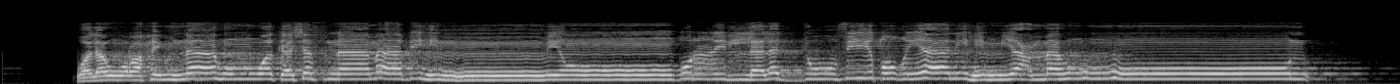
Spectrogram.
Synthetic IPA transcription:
walawɾˤɑħɪmnaːɦʊmwakaʃafnaːmaːbɪɦɪm | ɪn | d̪ˤʊrːɪːalad͡ʒːuːfiːt̪ʊɣjaːnɪɦɪmjaʕmahuː | n

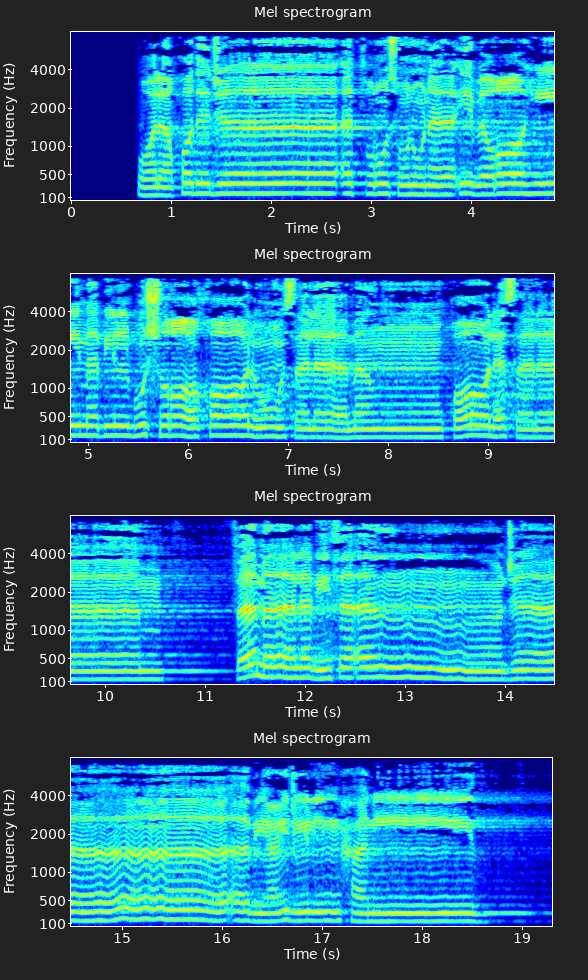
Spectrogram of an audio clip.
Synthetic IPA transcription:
wɑlɑqɑd̪d͡ʒaː | ʔat̪ɾʊsʊlʊnaːʔɪbɾaːɦiːmabɪlbʊʃɾˤɑːqɑːluːsalaːmanqɑːlasalaːm | famaːlabɪθaʔan | d͡ʒaː | ʔabɪʕɪd͡ʒɪlɪnħaniː | d̪

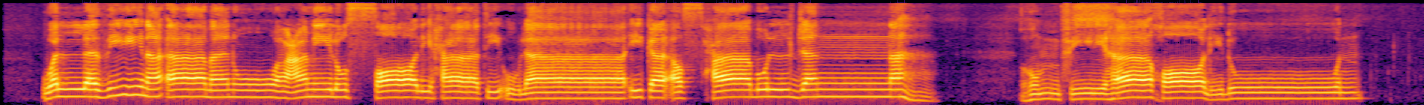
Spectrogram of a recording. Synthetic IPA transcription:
walːaðiːnaʔaːmanuːwaʕamɪluːɑsˤːɑːlɪħaːt̪ɪʔʊla | ʔɪkaʔɑ̰sˤħɑːbʊld͡ʒanː | a | hʊmfiːɦaːxaːlɪd̪u | n

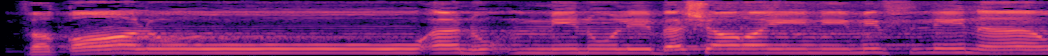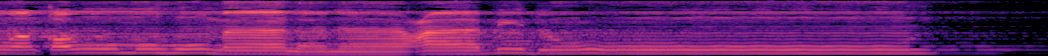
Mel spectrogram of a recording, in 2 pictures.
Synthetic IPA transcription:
fɑqɑːluː | ʔanʊʔmɪnʊlɪbaʃɑɾˤɑjnɪmɪθlɪnaːwɑqɑwmʊɦʊmaːlanaːʕaːbɪd̪uː | n

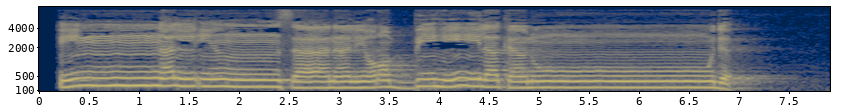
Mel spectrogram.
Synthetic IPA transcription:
ʔɪnː | alʔɪnsaːnalɪɾˤɑbːɪhɪlakanu | d̪

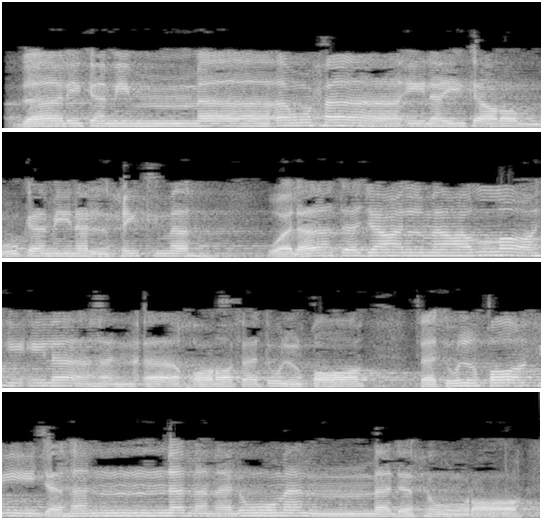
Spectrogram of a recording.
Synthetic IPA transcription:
ðaːlɪkamɪmːaːʔawħaːʔɪlajkaɾˤɑbːʊkamɪnalħɪkma | walaːt̪ad͡ʒʕalmaʕalˤːɑːɦɪʔɪlaːɦanʔaːxɪɾˤɑfat̪ʊlqɑː | fat̪ʊlqɑːfiːd͡ʒaɦanːamamaluːmanmad̪ħuːɾˤɑː

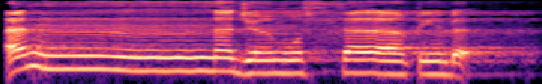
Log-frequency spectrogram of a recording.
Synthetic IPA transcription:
ʔan | ad͡ʒamʊθːaːqɨb

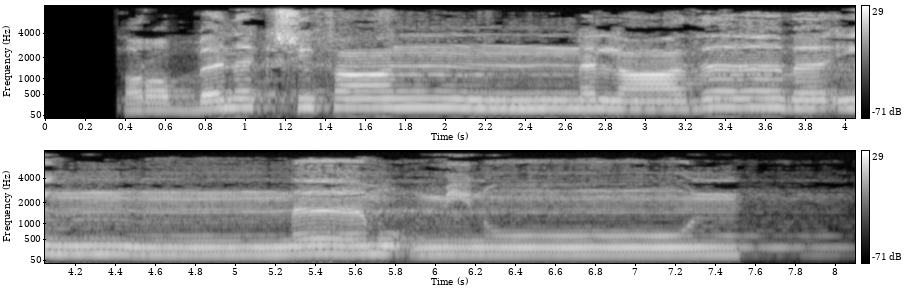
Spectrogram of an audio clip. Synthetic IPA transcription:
ɾˤɑbːanakʃɪfʕanː | alʕaðaːbaʔɪn | aːmʊʔmɪnuː | n

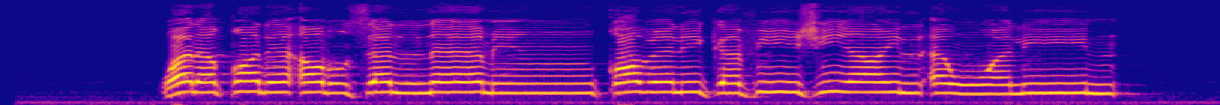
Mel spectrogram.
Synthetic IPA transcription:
walɑqɑd̪ʔɑɾˤsalnaːmɪnqɑblɪkafiːʃɪjʕɪlʔawːaliːn

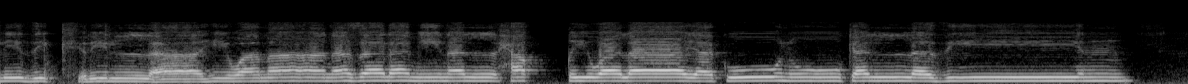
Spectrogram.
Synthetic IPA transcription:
lɪðɪkɾɪlːaːhɪwamaːnazalamɪnalħɑqːɨwalaːjakuːnuːkalːaðiː | n

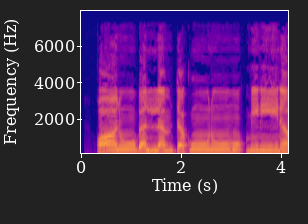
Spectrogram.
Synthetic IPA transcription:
qɑːluːbalːamt̪akuːnuːmʊʔmɪniːna

